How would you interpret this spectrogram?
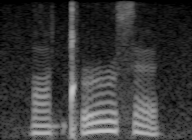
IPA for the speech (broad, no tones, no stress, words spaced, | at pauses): aǃʼə˞sɛ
